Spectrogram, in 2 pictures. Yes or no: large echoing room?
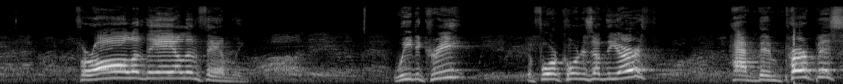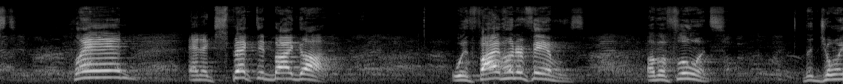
yes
